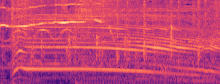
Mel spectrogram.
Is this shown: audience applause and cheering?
yes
